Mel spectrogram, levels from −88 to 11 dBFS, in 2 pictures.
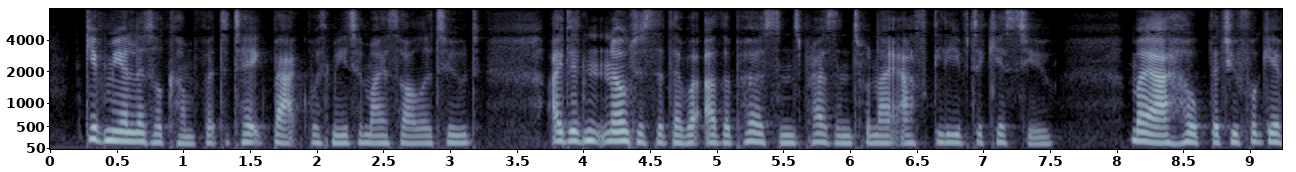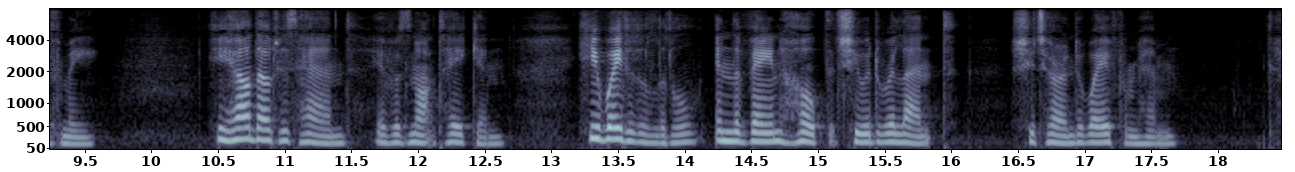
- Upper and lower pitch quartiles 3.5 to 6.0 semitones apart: No, average, 2.7 semitones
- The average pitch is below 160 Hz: No, medium, 170 Hz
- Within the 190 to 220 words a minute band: Yes, average, 200 wpm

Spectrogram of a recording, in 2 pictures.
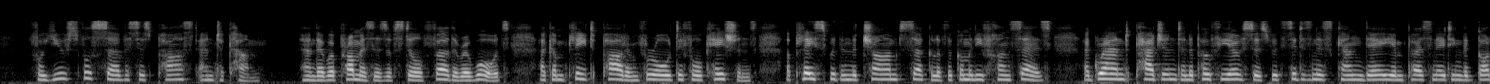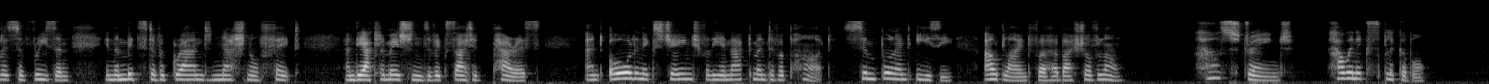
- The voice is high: Yes, high, 220 Hz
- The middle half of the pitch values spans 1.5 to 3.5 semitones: Yes, narrow, 2.5 semitones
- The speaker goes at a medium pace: Yes, average, 160 wpm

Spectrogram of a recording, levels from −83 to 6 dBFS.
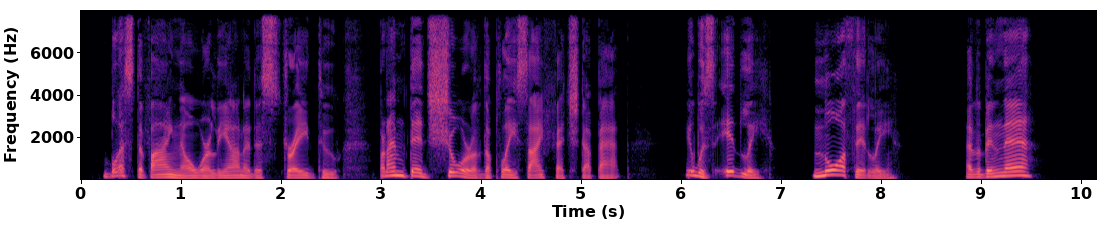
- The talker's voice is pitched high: No, low, 110 Hz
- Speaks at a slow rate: No, average, 160 wpm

